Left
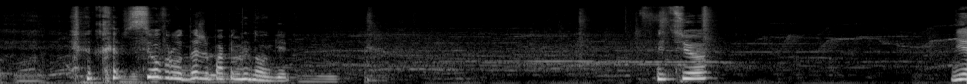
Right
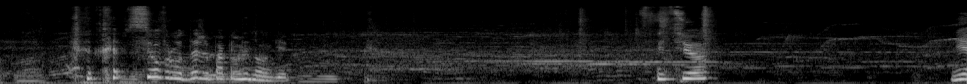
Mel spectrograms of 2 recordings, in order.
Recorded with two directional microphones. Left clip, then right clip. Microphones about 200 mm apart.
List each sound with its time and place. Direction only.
0.7 s a woman's voice: 15° left (ahead or behind)
6.5 s speech: 15° left (ahead or behind)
